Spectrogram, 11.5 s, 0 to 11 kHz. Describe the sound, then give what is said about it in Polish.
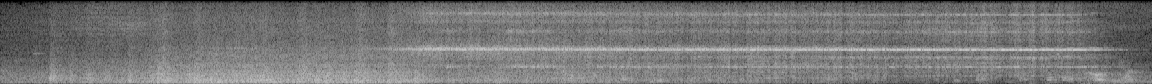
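A train pulls in at a platform track in Kraków. A loud, steady rumble and clatter runs throughout, and piercing, sustained wheel squeal joins midway and holds to the end. “stację Warszawa Centralna, Warszawa Zachodnia, Włoszczowa Północ, Miechów, Kraków Główny wjedzie na tor 10 przy peronie 1. Planowy odjazd pociągu o godzinie 9:48.”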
